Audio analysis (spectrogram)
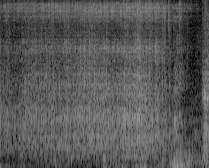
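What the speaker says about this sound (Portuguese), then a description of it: "Então nós vamos preparar essa farinha de rosca aqui. Esse liquidificador grande." A large blender grinds bread into coarse breadcrumbs, giving a steady, fairly loud motor roar with gritty rattling that holds for about four seconds and surges at the end.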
